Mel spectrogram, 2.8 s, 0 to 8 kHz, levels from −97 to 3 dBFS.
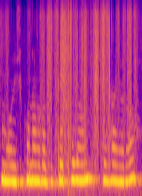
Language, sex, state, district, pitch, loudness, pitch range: Chakma, female, Tripura, Unakoti, 250 Hz, -11 LUFS, 240-260 Hz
